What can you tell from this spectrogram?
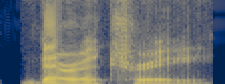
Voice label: "barratry", American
